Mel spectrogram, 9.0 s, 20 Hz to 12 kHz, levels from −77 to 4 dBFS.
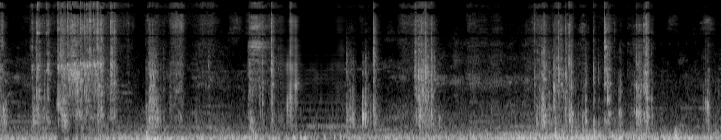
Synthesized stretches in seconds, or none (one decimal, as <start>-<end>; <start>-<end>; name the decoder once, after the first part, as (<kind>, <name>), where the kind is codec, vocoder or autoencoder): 3.5-4.3 (vocoder, Vocos)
